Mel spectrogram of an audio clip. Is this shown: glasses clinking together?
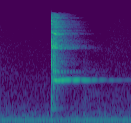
yes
